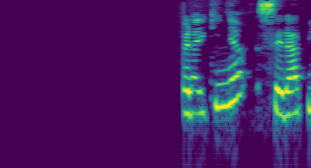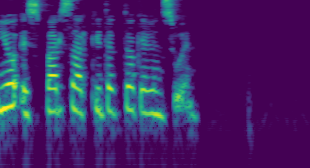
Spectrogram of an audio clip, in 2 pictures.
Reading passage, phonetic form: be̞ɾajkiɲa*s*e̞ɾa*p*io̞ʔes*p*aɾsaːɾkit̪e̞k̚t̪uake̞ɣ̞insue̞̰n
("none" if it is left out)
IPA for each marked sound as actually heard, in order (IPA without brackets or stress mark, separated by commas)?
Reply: s, p, p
